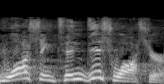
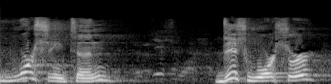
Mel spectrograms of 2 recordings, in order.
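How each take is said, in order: First: The words are said without an added R. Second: An R is added, Midwest style.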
